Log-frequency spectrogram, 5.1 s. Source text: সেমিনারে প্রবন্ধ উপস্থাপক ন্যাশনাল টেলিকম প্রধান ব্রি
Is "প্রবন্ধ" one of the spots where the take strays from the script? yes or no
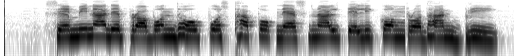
no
